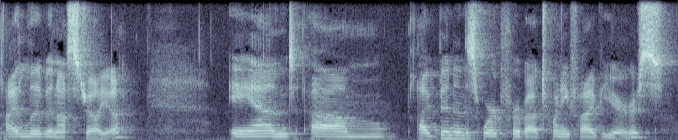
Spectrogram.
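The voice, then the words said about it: American accent. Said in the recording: “You could hear from my accent, I'm American.”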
